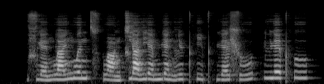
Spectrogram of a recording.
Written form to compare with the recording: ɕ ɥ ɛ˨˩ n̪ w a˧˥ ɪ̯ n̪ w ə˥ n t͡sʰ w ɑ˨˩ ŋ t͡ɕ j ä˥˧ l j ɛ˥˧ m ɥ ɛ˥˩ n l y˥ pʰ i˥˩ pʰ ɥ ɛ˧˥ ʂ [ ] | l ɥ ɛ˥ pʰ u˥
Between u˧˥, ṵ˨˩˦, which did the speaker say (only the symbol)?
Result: u˧˥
